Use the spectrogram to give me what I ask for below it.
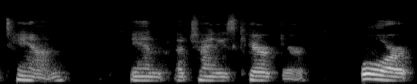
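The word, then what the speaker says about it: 谭: Ah Quin's real last name in Chinese is pronounced Tan in Mandarin, like the author Amy Tan of the Joy Luck Club. It is also pronounced Tom in Cantonese.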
